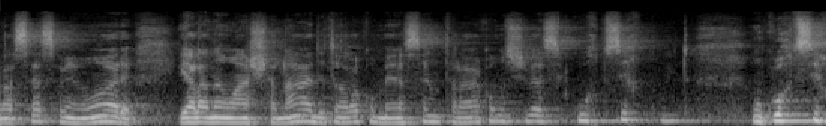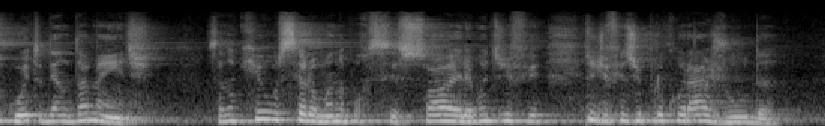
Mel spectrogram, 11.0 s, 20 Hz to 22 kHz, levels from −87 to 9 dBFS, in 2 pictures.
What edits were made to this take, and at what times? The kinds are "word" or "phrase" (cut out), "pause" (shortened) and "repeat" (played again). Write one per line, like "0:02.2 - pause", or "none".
0:09.4 - word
